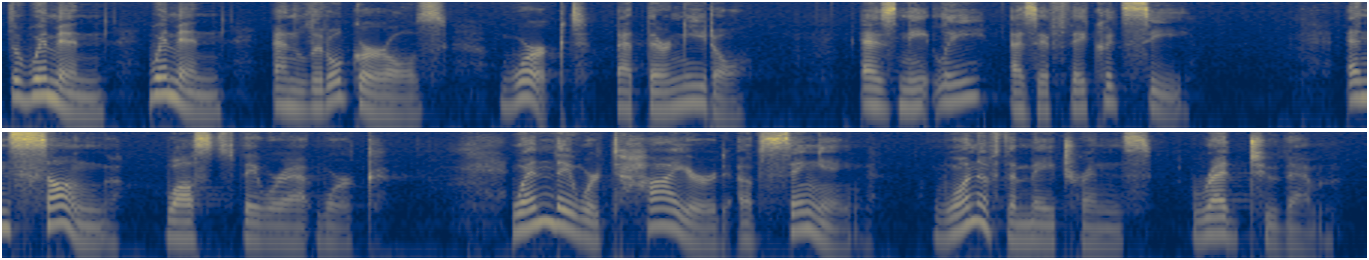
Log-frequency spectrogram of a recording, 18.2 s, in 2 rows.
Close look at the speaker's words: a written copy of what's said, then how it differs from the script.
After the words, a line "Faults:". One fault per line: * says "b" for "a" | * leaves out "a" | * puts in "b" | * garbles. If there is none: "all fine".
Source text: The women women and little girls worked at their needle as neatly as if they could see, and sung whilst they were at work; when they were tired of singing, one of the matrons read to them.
The women women and little girls worked at their needle as neatly as if they could see, and sung whilst they were at work; when they were tired of singing, one of the matrons read to them.
Faults:
all fine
